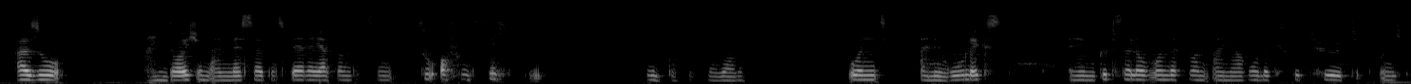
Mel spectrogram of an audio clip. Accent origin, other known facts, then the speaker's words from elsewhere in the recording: Switzerland; Ich war gerade verwirrt, weil ich komme ja aus der Schweiz. Da wären das 50 Rappen, 25 Rappen, 1 Franken und 2 Franken.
